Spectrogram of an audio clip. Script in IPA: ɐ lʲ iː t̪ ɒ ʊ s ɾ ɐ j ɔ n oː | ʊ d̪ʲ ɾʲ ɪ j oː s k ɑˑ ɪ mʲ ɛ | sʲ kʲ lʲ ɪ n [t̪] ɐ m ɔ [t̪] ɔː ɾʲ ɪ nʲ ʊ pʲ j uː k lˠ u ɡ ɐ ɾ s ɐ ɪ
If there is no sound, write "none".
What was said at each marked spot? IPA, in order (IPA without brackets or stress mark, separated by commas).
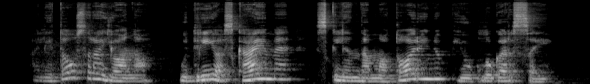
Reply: d̪, t̪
